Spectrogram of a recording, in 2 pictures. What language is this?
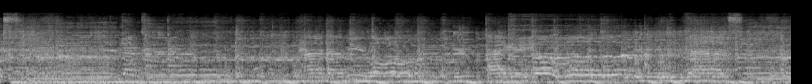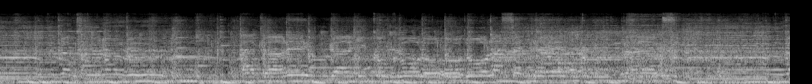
Japanese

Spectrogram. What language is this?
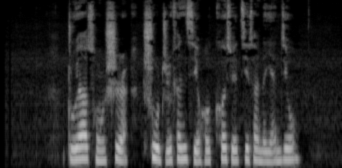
Chinese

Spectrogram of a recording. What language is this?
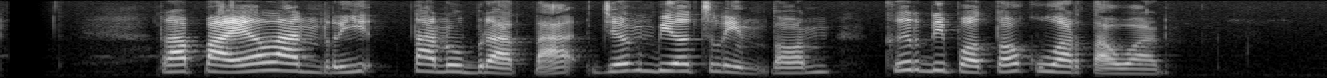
Sundanese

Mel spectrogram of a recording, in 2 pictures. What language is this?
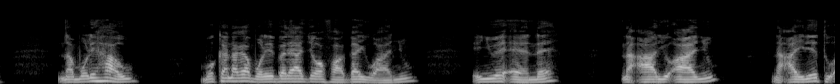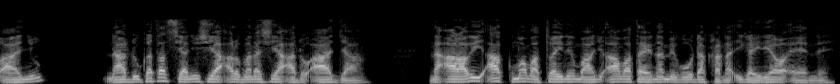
Kikuyu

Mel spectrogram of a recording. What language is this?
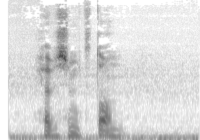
Kabyle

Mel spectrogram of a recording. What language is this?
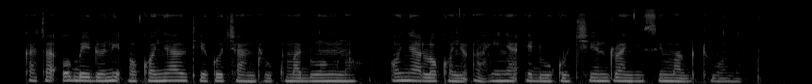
Luo (Kenya and Tanzania)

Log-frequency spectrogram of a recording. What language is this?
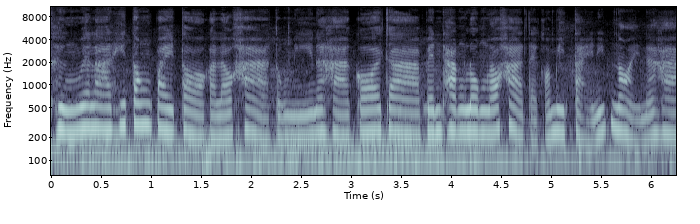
Thai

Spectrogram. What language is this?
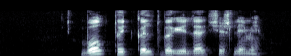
Kazakh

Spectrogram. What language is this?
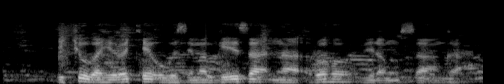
Kinyarwanda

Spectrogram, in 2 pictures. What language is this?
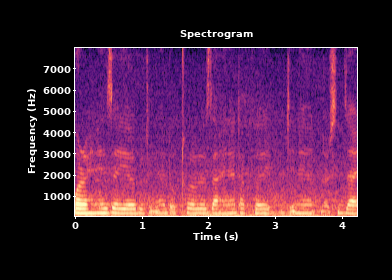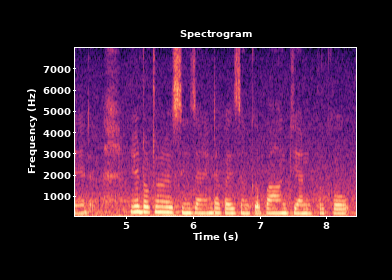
Bodo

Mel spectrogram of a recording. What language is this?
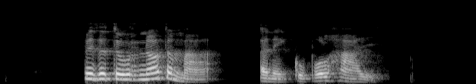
Welsh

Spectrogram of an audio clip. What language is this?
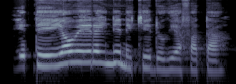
Kikuyu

